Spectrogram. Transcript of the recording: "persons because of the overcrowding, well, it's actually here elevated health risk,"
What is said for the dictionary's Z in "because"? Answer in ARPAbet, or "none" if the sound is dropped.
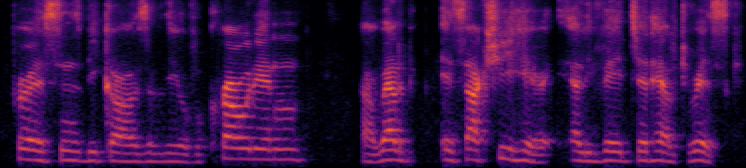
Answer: Z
